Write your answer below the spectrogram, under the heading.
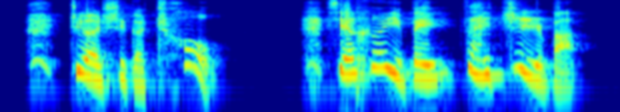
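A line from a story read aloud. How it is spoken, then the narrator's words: Laughing. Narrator (Chinese): 鸳鸯笑道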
